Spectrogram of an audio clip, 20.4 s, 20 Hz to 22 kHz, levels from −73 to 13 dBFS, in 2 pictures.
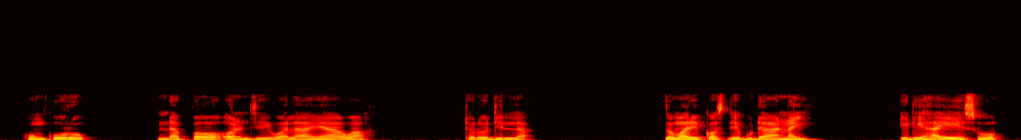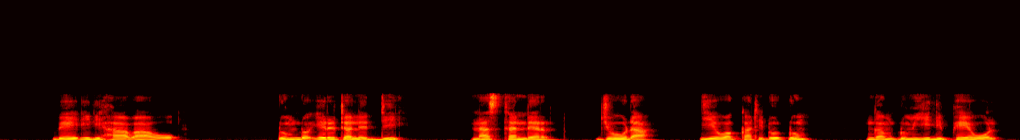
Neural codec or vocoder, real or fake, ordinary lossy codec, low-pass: none; real; none; 7.2 kHz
